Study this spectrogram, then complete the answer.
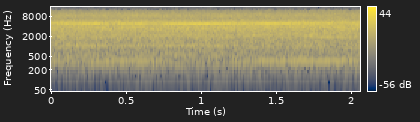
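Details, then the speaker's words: Hoover SteamVac Widepath, about 20 years old, doing a hot-water carpet extraction pass: loud, steady suction roar with a thin high whistle, the noise that signals the recovery tank is full and must be emptied. "All right, that noise means that the recovery tank is full, so I need to go empty it."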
